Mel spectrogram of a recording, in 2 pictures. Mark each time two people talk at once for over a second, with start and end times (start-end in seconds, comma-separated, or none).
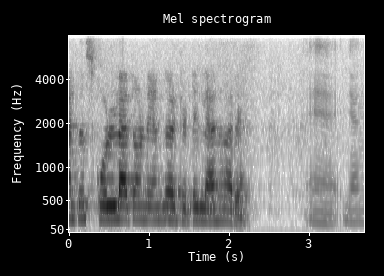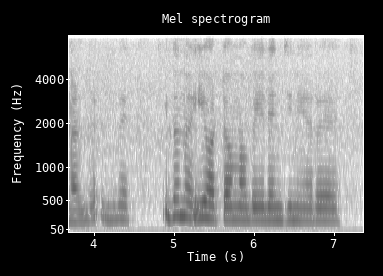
none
